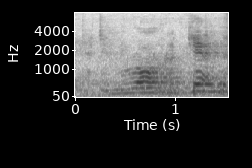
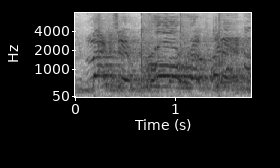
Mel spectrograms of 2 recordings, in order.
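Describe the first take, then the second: First: Said in the usual way. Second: Louder and higher, bold call; loud cheer. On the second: Retold or imitated. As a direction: shout it out like a demand. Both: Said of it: "make the Duke say".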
